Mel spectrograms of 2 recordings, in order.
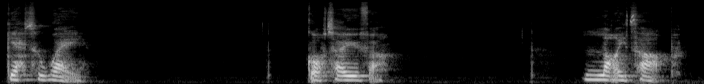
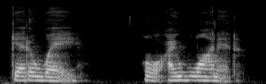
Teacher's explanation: you can see the T sound sounds really clear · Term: true T sound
